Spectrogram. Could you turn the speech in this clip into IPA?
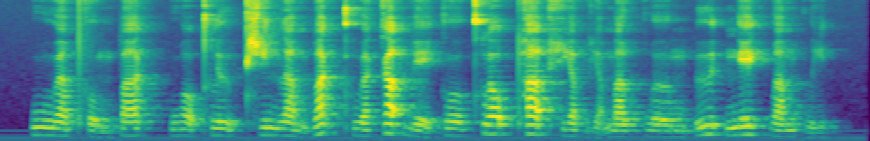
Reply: w u˩˦ a̯ pʰ o˩˦ m p a˦˥ k̚ | w ɔ˨˩ ʔ kʰ l ɯː˨˩ p̚ t͡ɕʰ i˧ n l a˨˩ m b a˥˩ k̚ pʰ u˧ a̯ k a˥˩ ʔ b eː˩˦ k oː˧ kʰ l ɔ˥˩ ʔ pʰ a˥˩ ʔ h i˧ a̯ b i˩˦ a̯ m a˦˥ w k w ɤː˧ m ʔ ɯː˥˩ t̚ ŋ eː˥˩ k̚ w a˥˩ m k w i˦˥ t̚

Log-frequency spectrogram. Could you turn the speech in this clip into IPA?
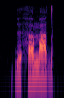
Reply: ɠ ɨ h ɐ m a d

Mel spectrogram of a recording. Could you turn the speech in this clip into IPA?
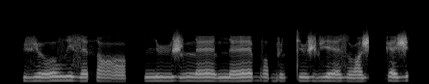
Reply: vʲ oː β i z ɛ θ ɑː | n ʉː ʒ lː ɛː l n ɛː b ɔ b ʉ l t ʉ ʒ vʲ ɛː z β ɑ ʒ kː ɛ ʒ

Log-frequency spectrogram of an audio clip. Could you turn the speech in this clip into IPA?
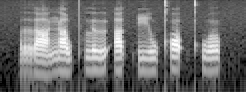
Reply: r aː˩˦ ŋ a˦˥ w pʰ l ɯː˦˥ ʔ a˦˥ t̚ ʔ iː˧ w kʰ ɔ˥˩ ʔ kʰ w o˥˩ k̚

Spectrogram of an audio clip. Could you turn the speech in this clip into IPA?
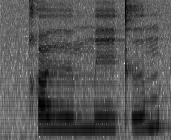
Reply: qʰ øː mː eː kʼ əː m

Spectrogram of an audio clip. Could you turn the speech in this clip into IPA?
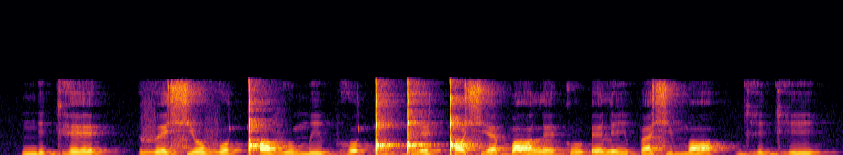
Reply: ŋ i ɡʱ e | v e sʲ o v o ǃʼ ɒ v u m i bʱ o ɡ͡ǃ ɒ ɡ͡ǃ e ǃ ɒ sʲ æ ɓ ɒ l e k u ʔ e l i p æ sʲ u m ɒ | ɡʱ i ɡʱ i

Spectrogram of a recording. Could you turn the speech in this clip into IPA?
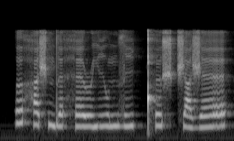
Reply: ə h a ʃ n d ɛ h ɛ ɹ j i u̯ n z i ǃʰ ø ʃ t͡ʃ a ʒ ɛ

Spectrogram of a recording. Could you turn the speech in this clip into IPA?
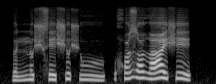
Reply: ɵ˩ nː o˧˩ ʃ s e˧˩ ʃ ɵ˥˨ ʃ uː˧˩ | χʷ ɐ˨˥ zˤ ʉ˧˥˧ ðˤ eː˧˥˧ ʃ e˥˨

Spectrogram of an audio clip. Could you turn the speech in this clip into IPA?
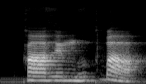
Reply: k ɒ ð ʏ m o̤ k ɓ ɒ

